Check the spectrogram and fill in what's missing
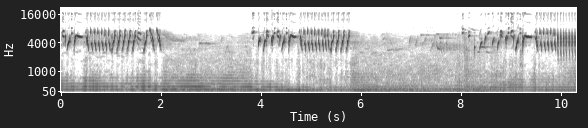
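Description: A goldfinch gives bright, high, rapid twittering phrases with buzzy trills and tinkling notes, in bursts about every four seconds, over a faint low hum.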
